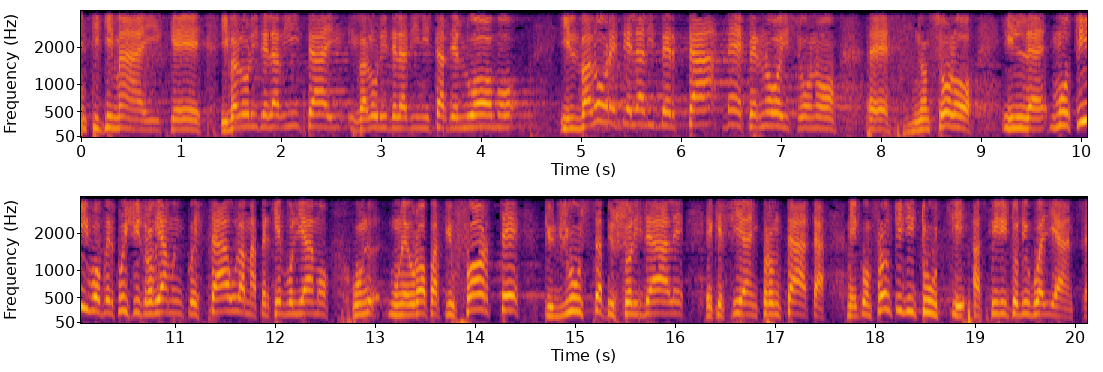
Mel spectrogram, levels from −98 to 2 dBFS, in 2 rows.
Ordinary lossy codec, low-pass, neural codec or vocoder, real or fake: none; 3.6 kHz; none; real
